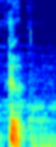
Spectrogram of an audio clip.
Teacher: the P may have been aspirated which means a burst of breath after the P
